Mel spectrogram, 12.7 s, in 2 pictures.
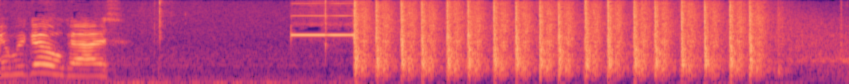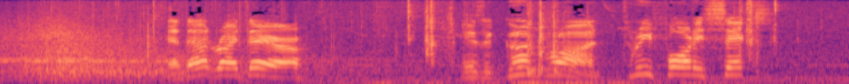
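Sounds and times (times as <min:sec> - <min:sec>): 
speech: 0:00.0 - 0:01.0, 0:07.6 - 0:08.8, 0:09.8 - 0:12.2
shot-timer beep: 0:02.2 - 0:02.7
rapid AR-15 rifle gunfire: 0:02.7 - 0:05.9.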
